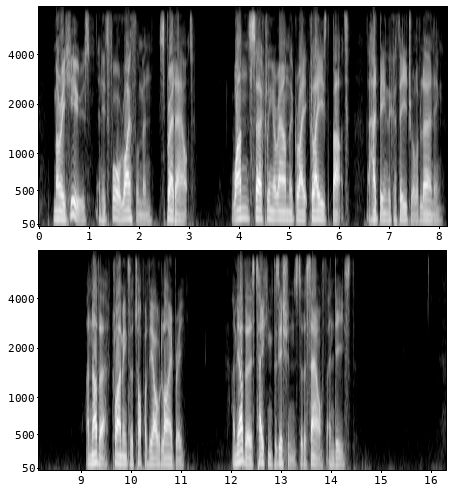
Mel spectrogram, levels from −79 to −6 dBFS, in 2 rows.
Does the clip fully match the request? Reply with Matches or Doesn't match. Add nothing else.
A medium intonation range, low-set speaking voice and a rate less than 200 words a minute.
Matches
